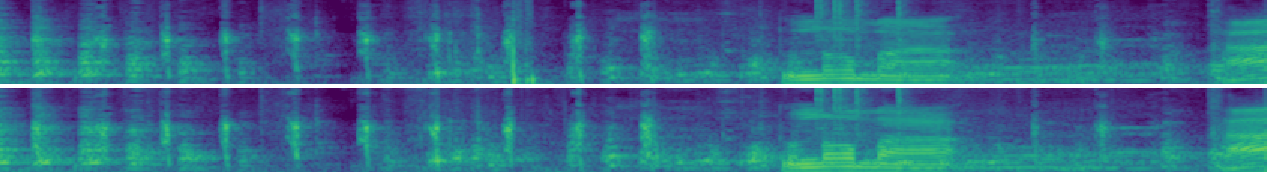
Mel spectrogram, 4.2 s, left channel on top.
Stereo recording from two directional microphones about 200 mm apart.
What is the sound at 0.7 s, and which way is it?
Chicken, 25° left (ahead or behind).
